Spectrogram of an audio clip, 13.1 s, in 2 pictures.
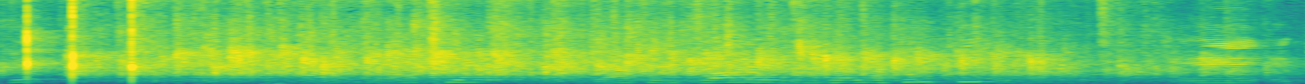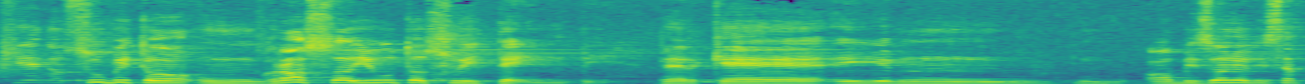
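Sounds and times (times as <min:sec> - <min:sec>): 
audience applause: 0:00.0 - 0:06.8
speech: 0:06.7 - 0:13.0.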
